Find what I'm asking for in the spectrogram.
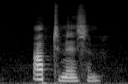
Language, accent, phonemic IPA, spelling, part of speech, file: English, US, /ˈɑptɪmɪzəm/, optimism, noun, En-us-optimism.ogg
- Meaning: 1. A tendency to expect the best, or at least, a favourable outcome 2. The doctrine that this world is the best of all possible worlds 3. The belief that good will eventually triumph over evil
